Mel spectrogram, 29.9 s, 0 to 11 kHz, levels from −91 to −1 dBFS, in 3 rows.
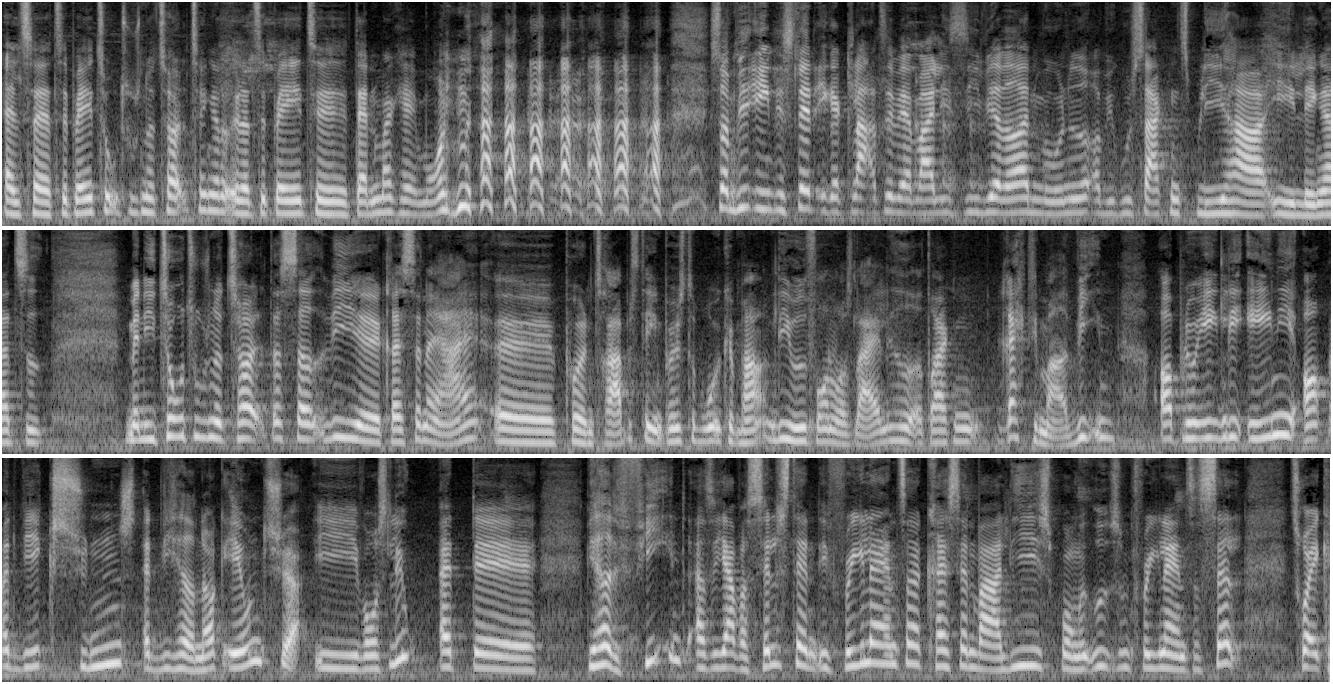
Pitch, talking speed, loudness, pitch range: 210 Hz, 215 wpm, -17 LUFS, 190-235 Hz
